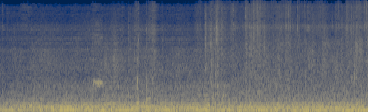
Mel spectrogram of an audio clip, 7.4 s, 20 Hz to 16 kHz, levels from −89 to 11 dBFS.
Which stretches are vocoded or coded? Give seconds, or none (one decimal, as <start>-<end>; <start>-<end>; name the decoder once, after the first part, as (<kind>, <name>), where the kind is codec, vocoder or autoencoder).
0.0-4.7 (codec, SNAC)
